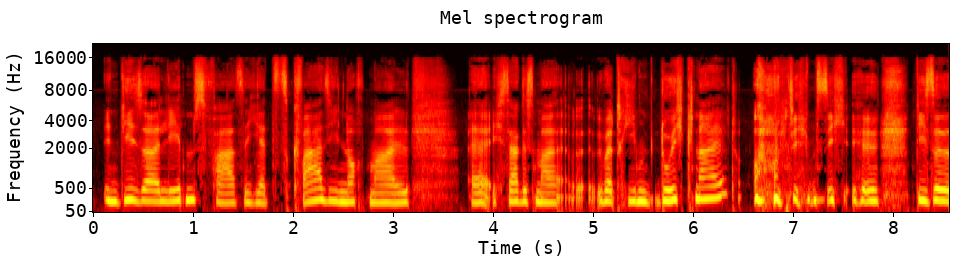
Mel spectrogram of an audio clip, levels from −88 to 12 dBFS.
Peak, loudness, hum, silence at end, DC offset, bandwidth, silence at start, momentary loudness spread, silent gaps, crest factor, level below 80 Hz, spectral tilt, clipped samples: -2 dBFS; -21 LUFS; none; 0 s; under 0.1%; 16.5 kHz; 0.1 s; 9 LU; none; 18 dB; -56 dBFS; -3.5 dB/octave; under 0.1%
